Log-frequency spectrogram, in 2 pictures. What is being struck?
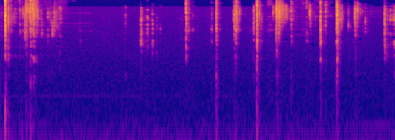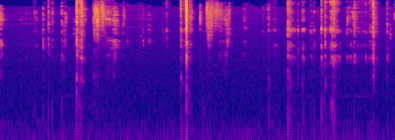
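Solid bar of soap cut with a metal blade.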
